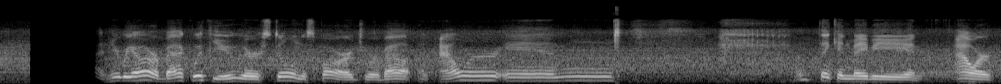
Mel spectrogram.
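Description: A man speaks close up, calmly and conversationally.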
